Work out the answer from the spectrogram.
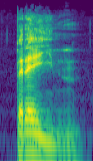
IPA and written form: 'tɾeɪn (train)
